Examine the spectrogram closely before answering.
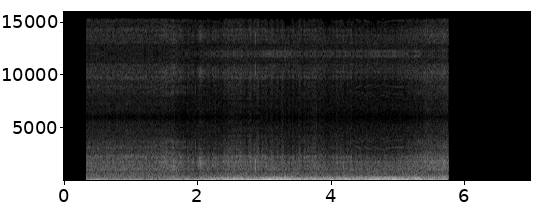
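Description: Wind buffeting a camera microphone in flight under a paraglider wing: a loud, steady low rumble with hiss that starts suddenly and cuts off suddenly after about five and a half seconds.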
